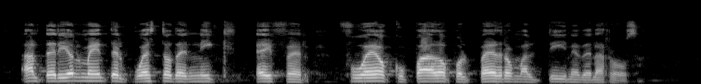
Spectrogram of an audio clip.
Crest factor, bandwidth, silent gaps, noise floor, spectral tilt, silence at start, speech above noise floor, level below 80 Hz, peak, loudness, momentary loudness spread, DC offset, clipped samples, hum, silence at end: 16 dB; 8 kHz; none; -65 dBFS; -5.5 dB/octave; 0.25 s; 49 dB; -62 dBFS; -2 dBFS; -17 LUFS; 15 LU; under 0.1%; under 0.1%; none; 0.65 s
